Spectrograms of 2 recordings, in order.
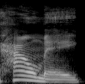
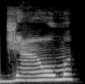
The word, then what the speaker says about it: Jaume: Now, directed by, his name is Jaume Collet-Serra, but I always used to just call him Jaume because it's spelled with it. I like to say the hard J.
